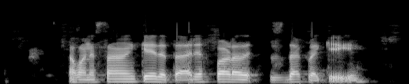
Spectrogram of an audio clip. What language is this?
Pashto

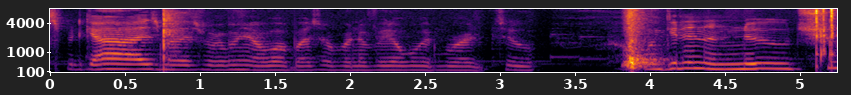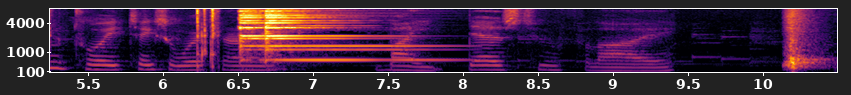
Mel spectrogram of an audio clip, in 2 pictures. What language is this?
English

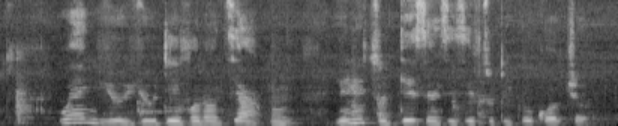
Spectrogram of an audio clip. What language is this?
Nigerian Pidgin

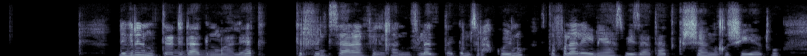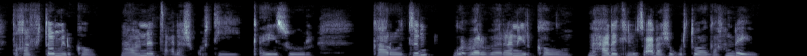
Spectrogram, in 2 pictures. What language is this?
Tigrinya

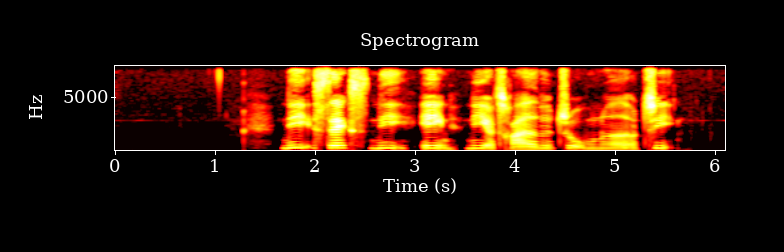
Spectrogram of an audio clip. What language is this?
Danish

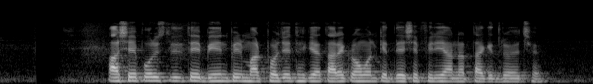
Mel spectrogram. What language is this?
Bangla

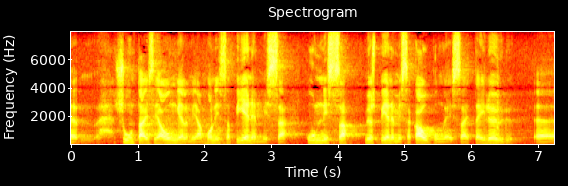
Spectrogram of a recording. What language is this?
Finnish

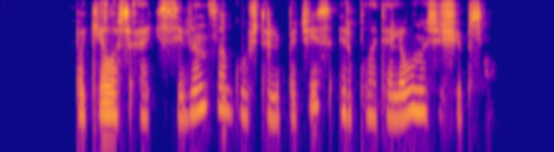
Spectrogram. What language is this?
Lithuanian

